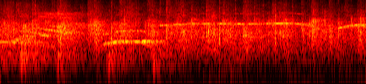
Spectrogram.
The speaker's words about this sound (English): Let's see if you clap the next one.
